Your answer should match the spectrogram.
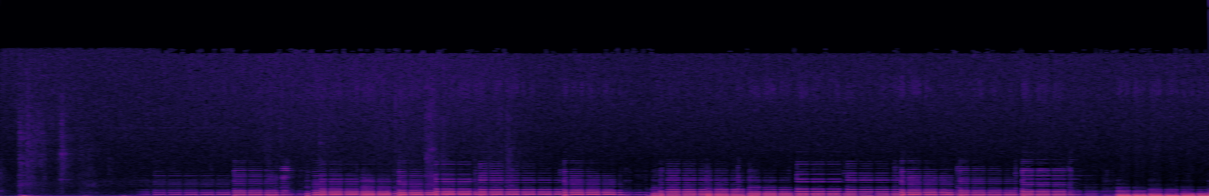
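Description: A recorded song's instrumental intro: moody, effect-laden electric guitar playing slow sustained chords over a low bass, shimmering and steady, with no vocals yet and a brief pause before a deeper chord.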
